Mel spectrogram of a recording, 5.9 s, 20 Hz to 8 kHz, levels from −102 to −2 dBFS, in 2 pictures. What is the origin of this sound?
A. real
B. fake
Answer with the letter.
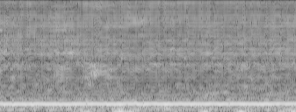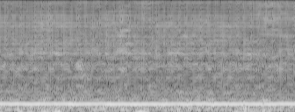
B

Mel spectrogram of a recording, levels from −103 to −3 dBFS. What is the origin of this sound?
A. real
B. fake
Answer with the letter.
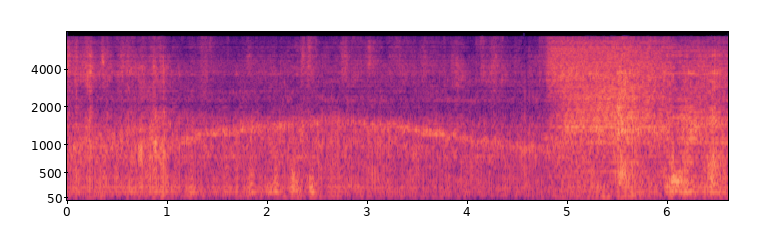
B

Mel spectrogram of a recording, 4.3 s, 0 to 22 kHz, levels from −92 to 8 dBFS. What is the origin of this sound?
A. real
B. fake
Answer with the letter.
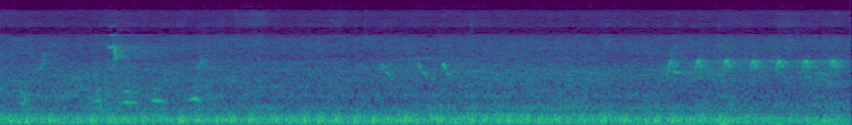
A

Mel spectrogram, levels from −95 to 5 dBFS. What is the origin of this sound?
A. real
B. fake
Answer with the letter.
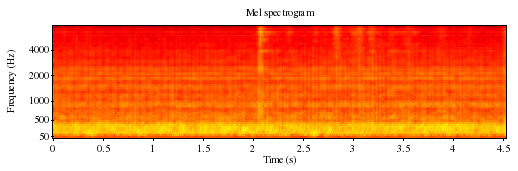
B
